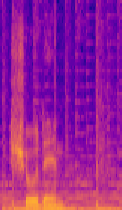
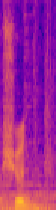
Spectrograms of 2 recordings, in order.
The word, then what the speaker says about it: Shodan: So when it comes to that search engine, some people pronounce it like Shodan or Shodan. So whatever works for you is fine.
